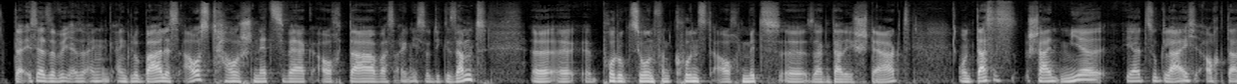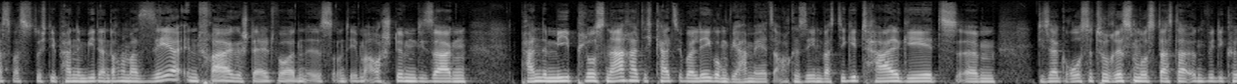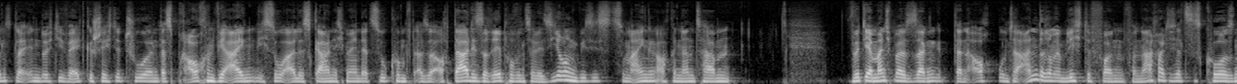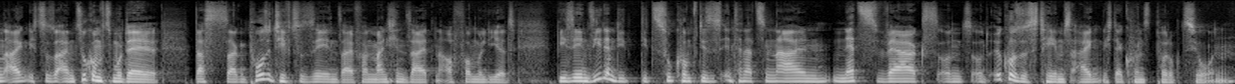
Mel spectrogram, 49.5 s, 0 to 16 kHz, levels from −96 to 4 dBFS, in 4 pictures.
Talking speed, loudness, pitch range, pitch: 180 wpm, -24 LUFS, 125-145 Hz, 135 Hz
